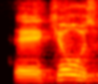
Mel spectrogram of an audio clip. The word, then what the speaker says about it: Keoghs: Keoghs, well, you got the pronunciation right first anyway, Ballymakenny.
